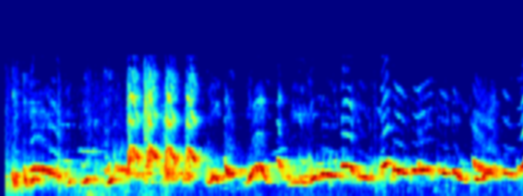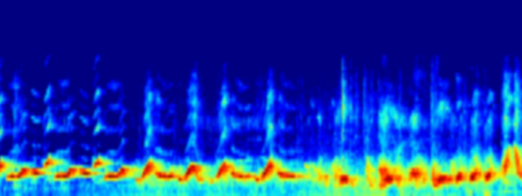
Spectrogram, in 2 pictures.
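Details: A tame captive Chinese hwamei pours out a loud, rich song of varied whistles and rapid trills.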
